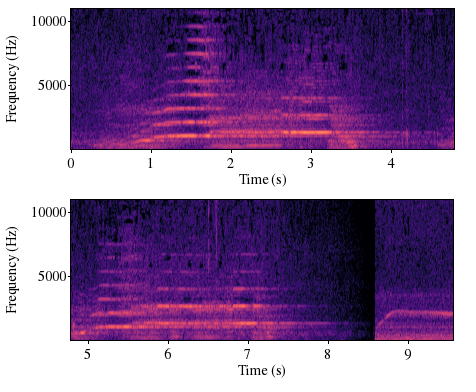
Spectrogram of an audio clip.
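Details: A bull elk (Cervus canadensis) gives its mating-call bugle twice during the rut, an eerie rising whistle followed by low, throaty grunts.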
